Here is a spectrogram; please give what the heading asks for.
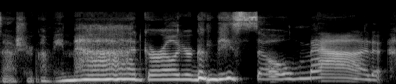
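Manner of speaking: singsong tease, drawn out slowly on the last line; husband voice. Retold or imitated. Husband teasing wife she'll be mad.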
